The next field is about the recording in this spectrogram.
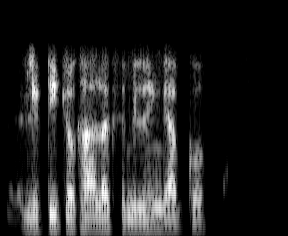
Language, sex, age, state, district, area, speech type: Urdu, male, 30-45, Bihar, Araria, rural, conversation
